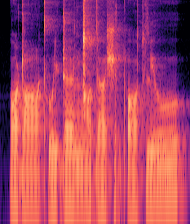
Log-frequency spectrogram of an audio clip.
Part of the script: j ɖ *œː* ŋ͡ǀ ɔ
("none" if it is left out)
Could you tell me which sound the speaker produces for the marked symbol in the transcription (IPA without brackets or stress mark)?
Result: əː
